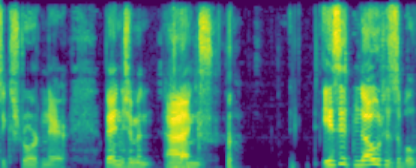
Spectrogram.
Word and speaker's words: extraordinaire: Okay, there's Tig Notaro, escape pilot extraordinary. Benjamin. Yes. It's pronounced extraordinaire.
